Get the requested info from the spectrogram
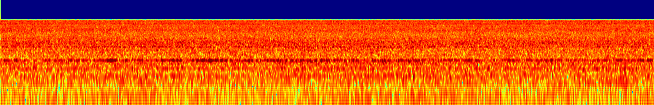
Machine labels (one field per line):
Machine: fan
